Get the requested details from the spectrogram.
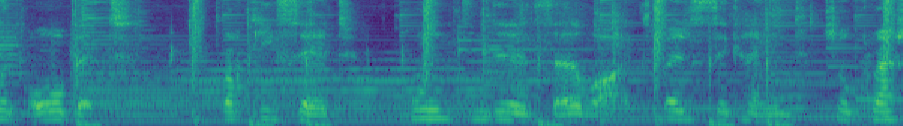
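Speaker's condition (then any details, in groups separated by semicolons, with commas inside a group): Cerebral palsy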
